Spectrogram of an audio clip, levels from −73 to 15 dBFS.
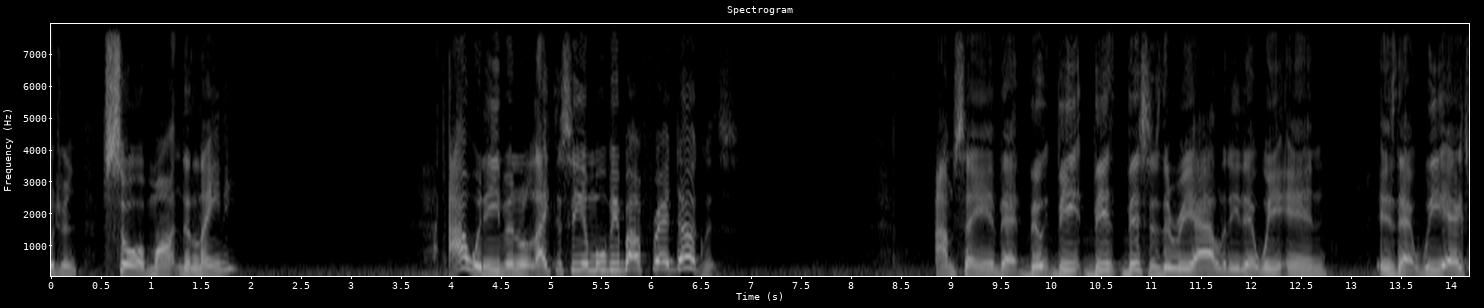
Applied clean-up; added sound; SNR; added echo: none; none; none; none.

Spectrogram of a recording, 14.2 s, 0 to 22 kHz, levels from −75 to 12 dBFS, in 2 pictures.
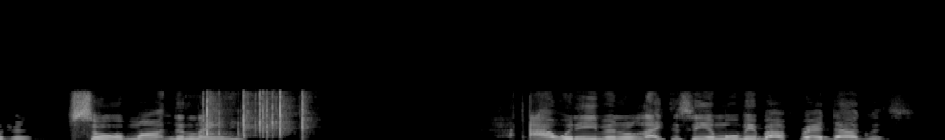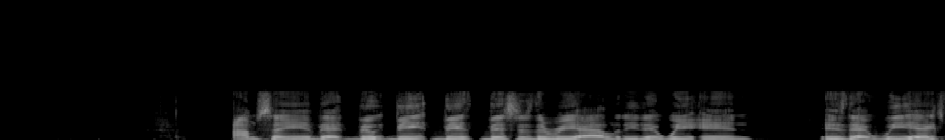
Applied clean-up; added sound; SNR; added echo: classical method spectral subtraction.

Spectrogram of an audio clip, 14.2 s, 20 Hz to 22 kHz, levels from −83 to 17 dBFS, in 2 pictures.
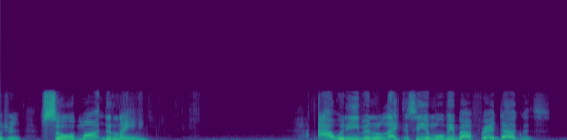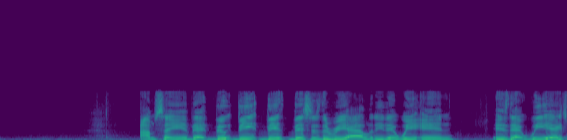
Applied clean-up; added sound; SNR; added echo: neural separator model SepFormer DNS4.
